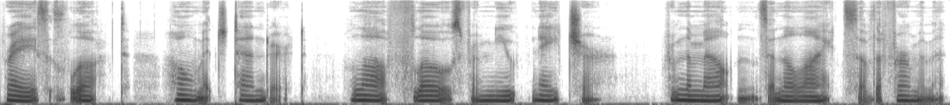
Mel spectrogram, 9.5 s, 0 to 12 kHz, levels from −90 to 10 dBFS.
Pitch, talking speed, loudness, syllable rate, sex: 155 Hz, 120 wpm, -19 LUFS, 3.7 syllables/s, female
